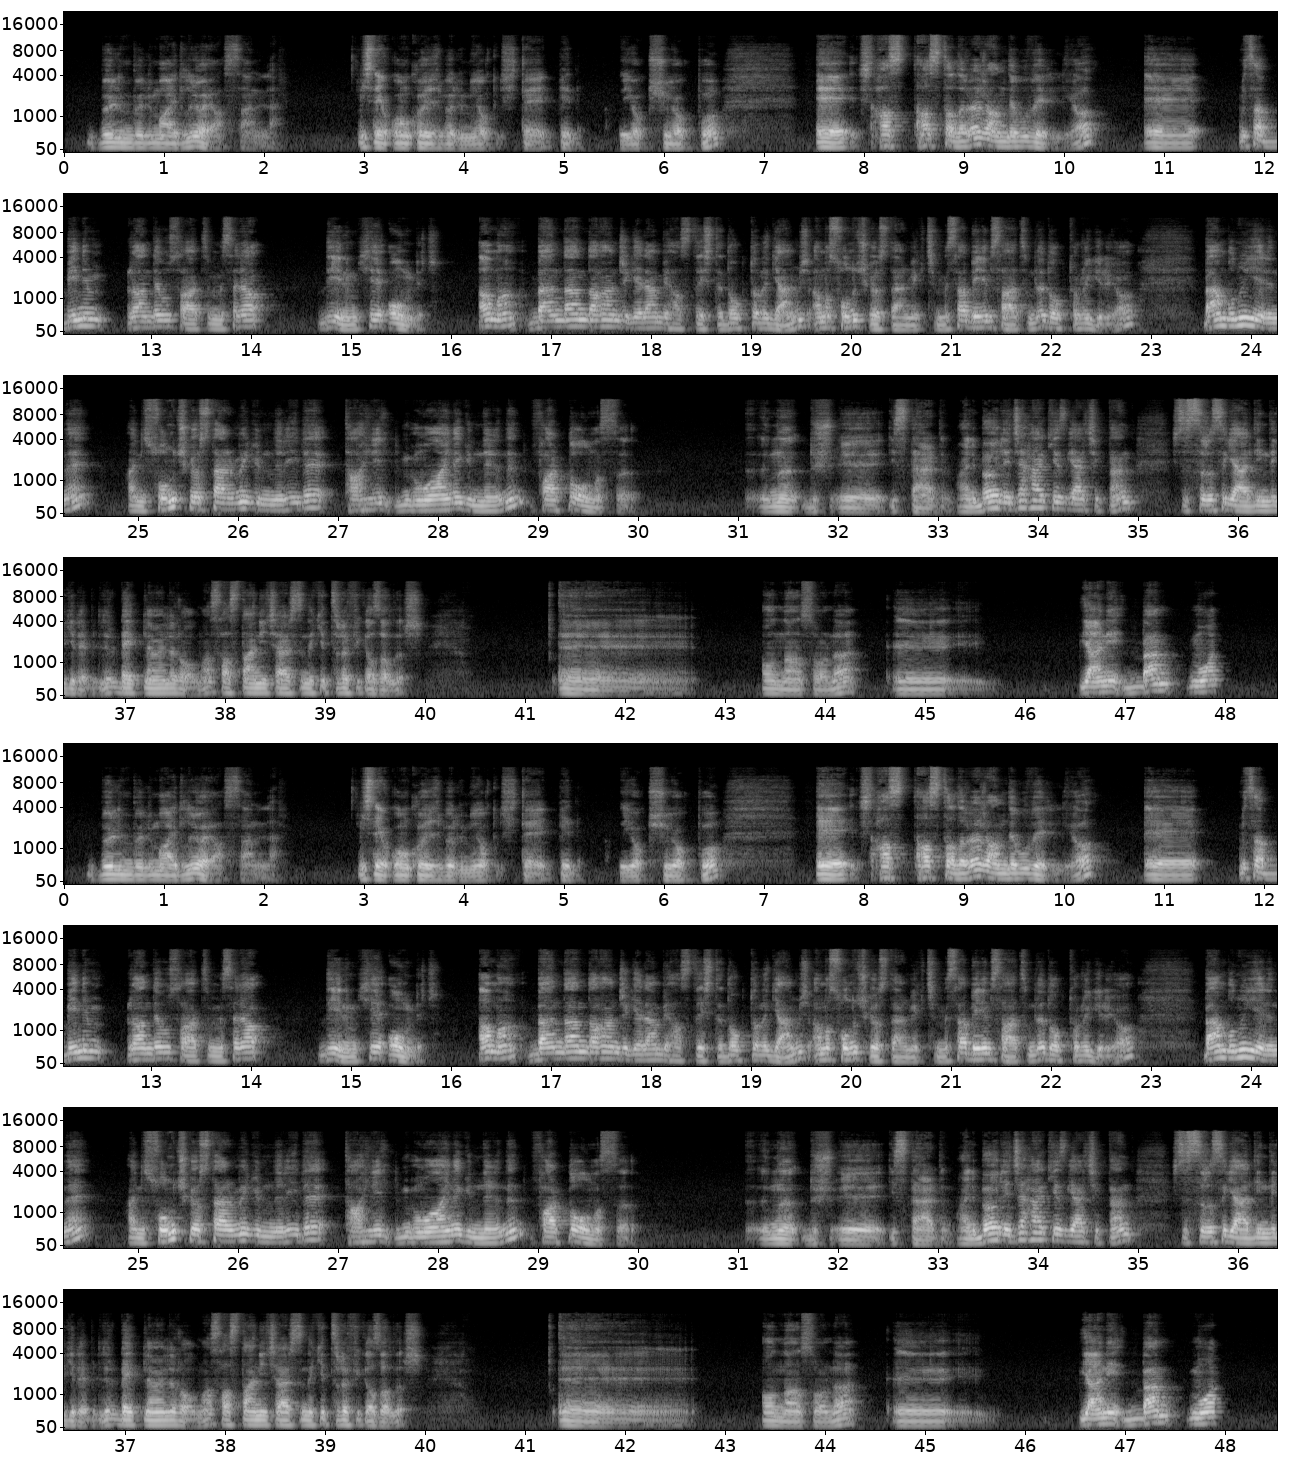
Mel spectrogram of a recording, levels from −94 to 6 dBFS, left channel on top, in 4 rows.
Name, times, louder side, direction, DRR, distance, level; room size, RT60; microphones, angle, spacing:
voice 1, 0.3-2.1 2.9-5.1 5.6-7.1 7.5-10.3 10.8-11.4 11.7-14.2 14.7-15.7 16.3-23.2 23.5-24.5 24.9-29.9 31.1-35.0 35.3-39.9 41.3-42.6 43.4-44.3 44.7-45.5 46.5-47.9, right 3 dB, 5° left, 1.7 m, -23 dB
5.1 x 2.2 x 4.0 m
head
